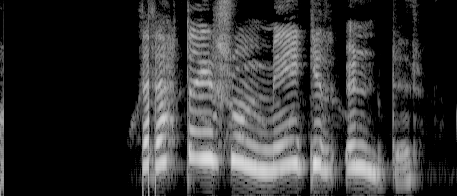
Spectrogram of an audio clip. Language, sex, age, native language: Icelandic, female, 10, Icelandic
